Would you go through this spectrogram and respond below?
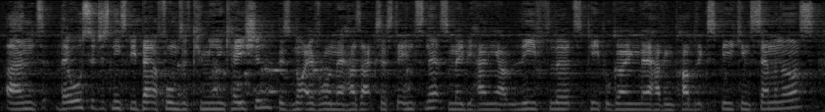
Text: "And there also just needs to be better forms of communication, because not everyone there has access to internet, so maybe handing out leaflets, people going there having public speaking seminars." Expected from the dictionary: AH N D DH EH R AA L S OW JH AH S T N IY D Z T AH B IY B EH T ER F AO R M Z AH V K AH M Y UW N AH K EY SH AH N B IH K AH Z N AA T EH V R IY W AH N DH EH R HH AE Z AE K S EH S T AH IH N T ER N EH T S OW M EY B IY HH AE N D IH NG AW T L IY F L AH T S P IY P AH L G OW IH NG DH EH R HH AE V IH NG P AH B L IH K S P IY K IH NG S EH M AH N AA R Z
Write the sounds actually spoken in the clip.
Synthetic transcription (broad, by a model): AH N DH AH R AA L S OW JH AH S N IY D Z T AH B IY B EH T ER F AO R M Z AH V K AH M Y UW N AH K EY SH AH N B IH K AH Z N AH T EH V R IY W AH N DH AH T HH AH Z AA K S EH S T AH IH N T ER N EH T S OW M EY B IY HH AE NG IH NG AW T L IY F L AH T S P IY P AH L G OW IH NG DH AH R HH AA V IH NG P AH B L IH K S P IY K IH NG S EH M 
